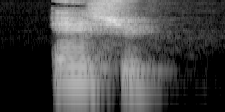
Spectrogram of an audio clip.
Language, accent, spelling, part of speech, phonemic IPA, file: French, Canada, insu, noun, /ɛ̃.sy/, LL-Q150 (fra)-insu.wav
- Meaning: ignorance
